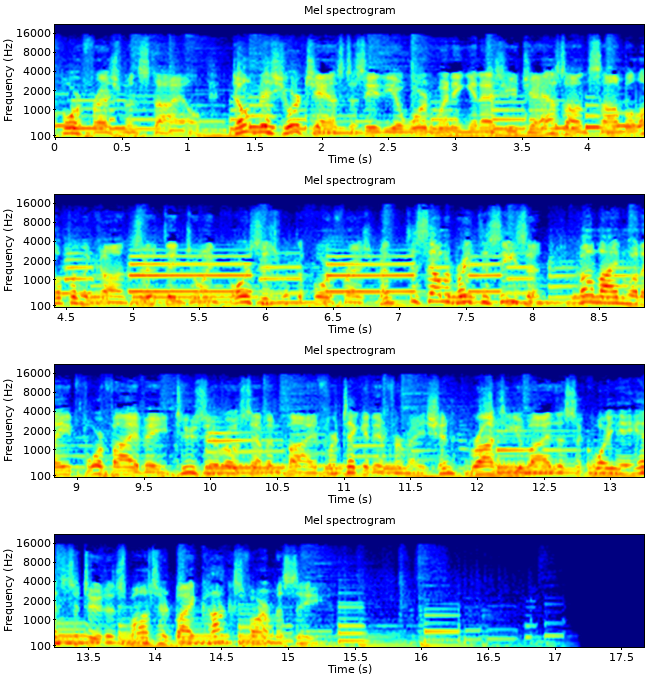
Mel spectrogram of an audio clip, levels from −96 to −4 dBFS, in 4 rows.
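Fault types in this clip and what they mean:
Channel delay (comb filtering): The sound is hollow and phasey from start to finish, with a fixed tonal colour that never shifts. One channel runs late by around 5 ms, and when the two are summed to mono, the shared content cancels at evenly spaced frequencies. The first notch sits near 100 Hz, with further notches repeating up the spectrum roughly every 200 Hz.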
